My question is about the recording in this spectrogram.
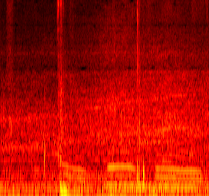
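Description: Low, steady rumble of road traffic, with a sharp click about half a second in.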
